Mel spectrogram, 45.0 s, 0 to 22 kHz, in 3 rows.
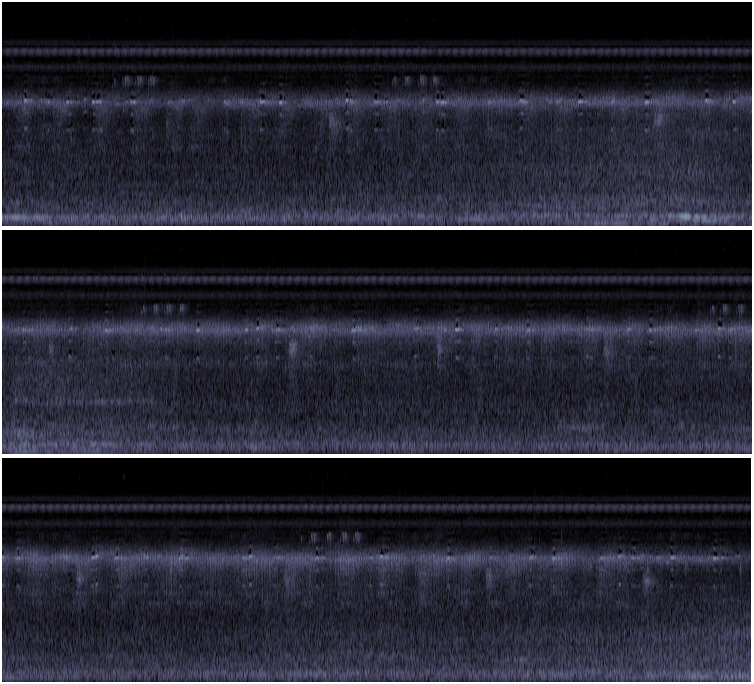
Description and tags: asian night sounds 2
recorded in Thailand with ZOOM H4N
nature, jungle, forest, field-recording, frog, bugs, bog, thailand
